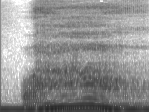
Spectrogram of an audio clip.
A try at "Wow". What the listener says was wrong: No, that's not. You got to go more nasally. Wow. Wow. Wow.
